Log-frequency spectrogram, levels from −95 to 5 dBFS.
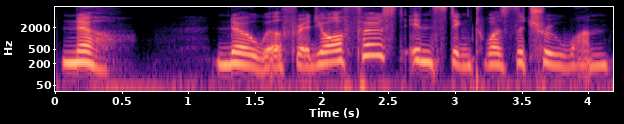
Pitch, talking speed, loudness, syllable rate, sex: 200 Hz, 145 wpm, -19 LUFS, 3.9 syllables/s, female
